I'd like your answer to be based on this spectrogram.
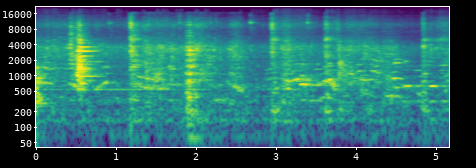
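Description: Mutton curry sizzles in a pot while being stirred, with intermittent scraping and clinks of the spoon against the metal over a soft frying hiss.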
